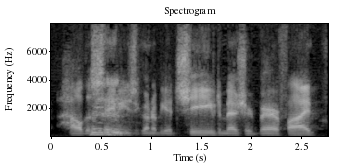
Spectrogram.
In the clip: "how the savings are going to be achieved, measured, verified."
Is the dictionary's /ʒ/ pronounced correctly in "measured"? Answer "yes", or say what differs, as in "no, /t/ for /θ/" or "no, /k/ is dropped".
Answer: yes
